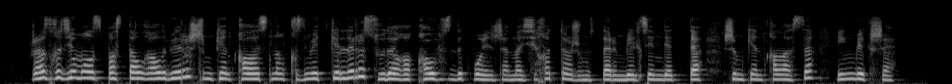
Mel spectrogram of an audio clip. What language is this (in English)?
Kazakh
